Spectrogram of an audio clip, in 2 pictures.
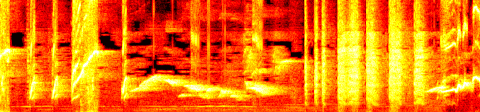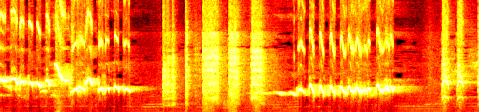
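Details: White-rumped shama in aggressive fighter style, loud voice, giving warbled whistles that rise and fall, scratchy twittering phrases, and a quick buzzy trill near the end. Frequent sharp clicks sound between the phrases.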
